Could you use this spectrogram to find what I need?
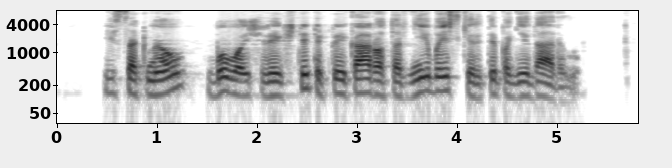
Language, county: Lithuanian, Kaunas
